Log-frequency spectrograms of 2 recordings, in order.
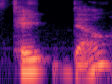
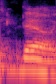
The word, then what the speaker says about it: Tank Dell: The wide receiver you mentioned, so it's Tate Dell? How do you pronounce it? Tank Dell, yeah, T-A-N-K.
